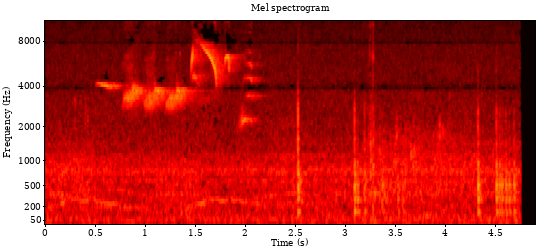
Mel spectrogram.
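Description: A common redstart sings one brief, high, twittering phrase that falls away, followed by a few sharp dry clicks against a soft background hiss.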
